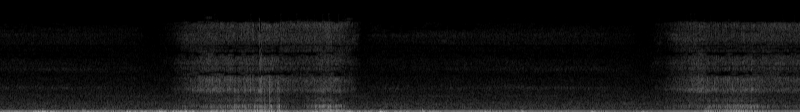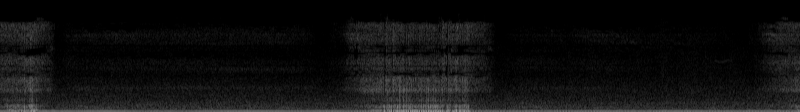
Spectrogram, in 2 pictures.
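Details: Snoring during sleep, recorded with the SnoreLab app: rough, rattling snores with each breath, about every five seconds, over a steady low room hum.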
